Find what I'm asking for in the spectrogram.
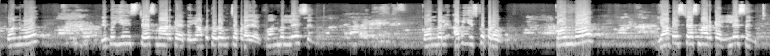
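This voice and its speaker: A man teaching vocabulary in a classroom, drilling words aloud and asking "right?" after nearly every phrase. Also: extremely high pitch. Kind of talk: classroom lesson. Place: classroom with projector. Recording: echoey room with long reverb.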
